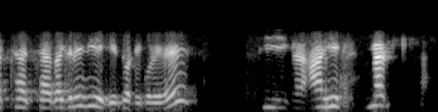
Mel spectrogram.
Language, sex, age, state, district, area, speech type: Punjabi, female, 45-60, Punjab, Firozpur, rural, conversation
